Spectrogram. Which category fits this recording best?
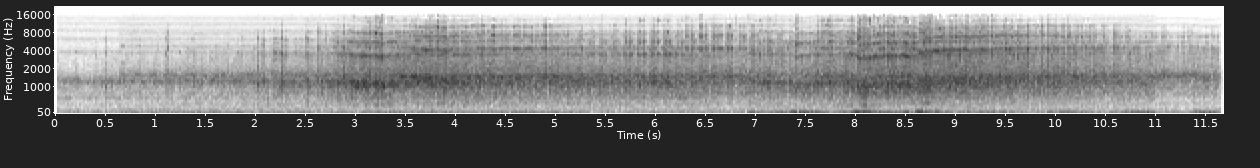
Sound effects > Other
